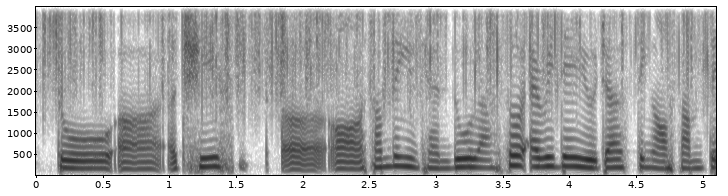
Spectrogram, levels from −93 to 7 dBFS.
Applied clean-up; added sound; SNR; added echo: none; Crumpling, crinkling; 20 dB; none.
